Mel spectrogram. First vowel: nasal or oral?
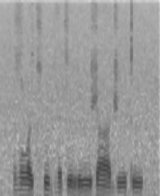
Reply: oral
